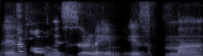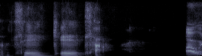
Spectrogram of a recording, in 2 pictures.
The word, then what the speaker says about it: Matlheketlha: my surname is Matlheketlha.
